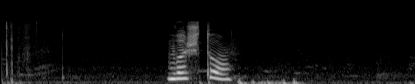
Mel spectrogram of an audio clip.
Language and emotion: Russian, neutral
